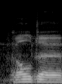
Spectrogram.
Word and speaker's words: Ghuldur: Golder Flagonfist.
